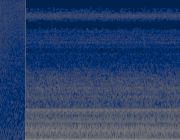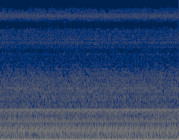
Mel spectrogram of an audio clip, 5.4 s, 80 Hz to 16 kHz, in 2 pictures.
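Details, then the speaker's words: Everchill 12V French door fridge from RecPro in an RV: compressor kicks on abruptly into a steady low hum with a few constant tones, noisier than an absorption fridge and similar to a home fridge but quieter; normal running. "That's what it sounds like when it's on. Now, it might sound a little bit louder on video, and it's not really all that bad, but you do notice it."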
